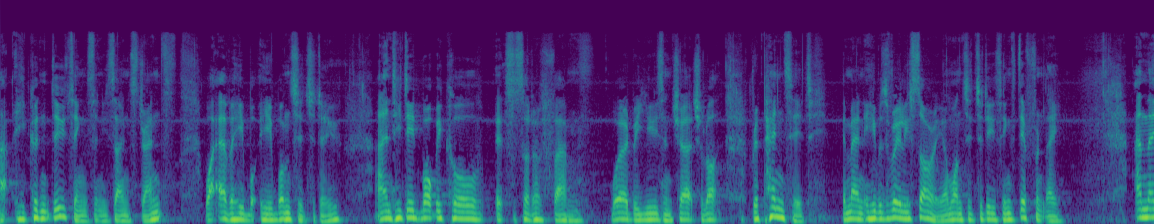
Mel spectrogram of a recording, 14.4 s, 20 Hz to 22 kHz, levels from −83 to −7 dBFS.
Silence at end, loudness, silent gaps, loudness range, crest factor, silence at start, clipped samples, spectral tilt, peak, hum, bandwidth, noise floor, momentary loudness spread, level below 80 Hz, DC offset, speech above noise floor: 0 s; -29 LUFS; none; 2 LU; 16 dB; 0 s; under 0.1%; -6.5 dB/octave; -12 dBFS; none; 12.5 kHz; -49 dBFS; 13 LU; -48 dBFS; under 0.1%; 21 dB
